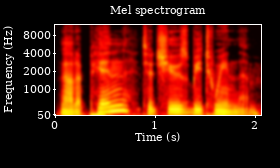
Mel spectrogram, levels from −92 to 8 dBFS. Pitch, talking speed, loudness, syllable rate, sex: 120 Hz, 205 wpm, -19 LUFS, 4.8 syllables/s, male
